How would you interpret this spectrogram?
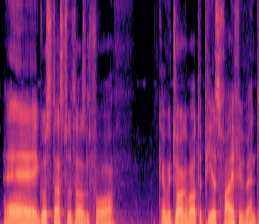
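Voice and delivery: usual speaking voice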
